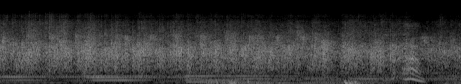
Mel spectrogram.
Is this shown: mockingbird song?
no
